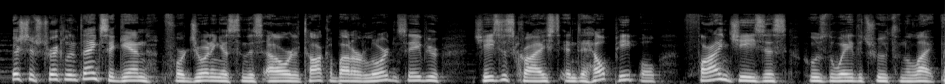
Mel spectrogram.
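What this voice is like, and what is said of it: Slightly congested voice from cold. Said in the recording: “I have a little bit of a cold”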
